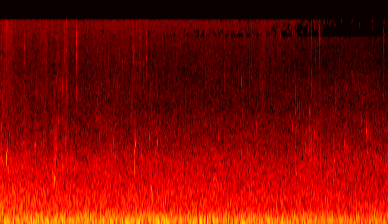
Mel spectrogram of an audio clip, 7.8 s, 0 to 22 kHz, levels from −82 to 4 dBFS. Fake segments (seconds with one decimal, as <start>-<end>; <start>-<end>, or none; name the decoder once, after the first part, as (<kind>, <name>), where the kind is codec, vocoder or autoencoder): 1.6-3.4 (vocoder, BigVGAN v2)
